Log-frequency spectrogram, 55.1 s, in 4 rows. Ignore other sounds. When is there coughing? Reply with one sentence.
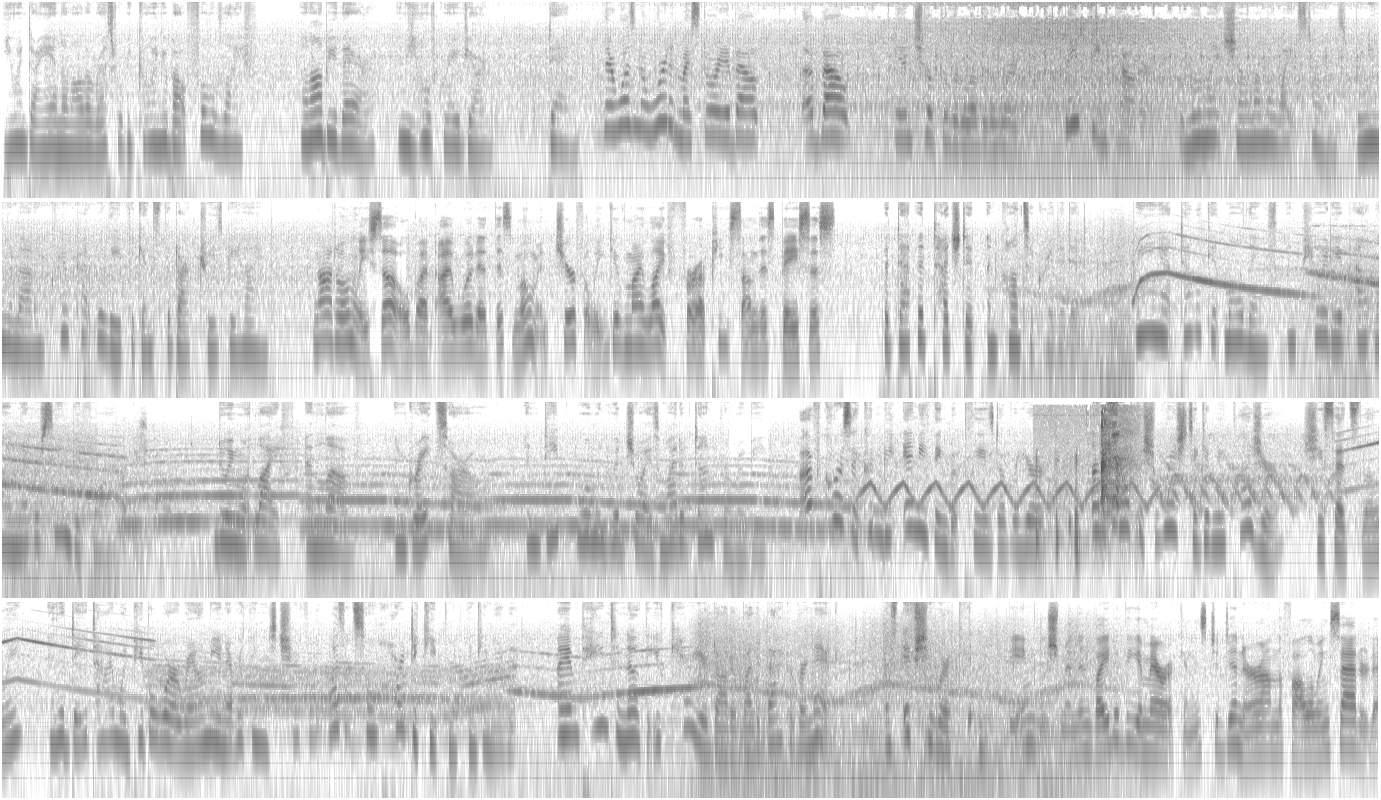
The coughing can be heard from 37.9 to 39.0 s.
